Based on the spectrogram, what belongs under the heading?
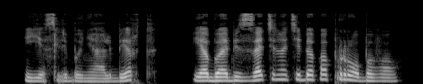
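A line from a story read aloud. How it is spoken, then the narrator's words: Sinister whisper. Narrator (Russian): зловеще прошептал Константин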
